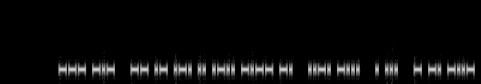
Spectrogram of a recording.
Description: Morse code, heard as a keyed tone, about 48 wpm, 700 Hz. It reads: OK MARILYN FB ES TNX
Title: Practice QSO - Exchange 2 - Info - 50wpm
